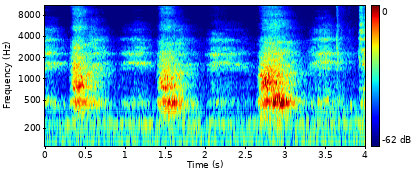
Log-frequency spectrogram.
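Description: A man breathing hard with exertion through a set of dumbbell clean and presses: four forceful breaths, a little over a second apart.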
